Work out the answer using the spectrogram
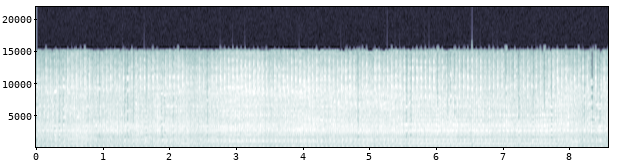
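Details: Ariens snow blower single-cylinder engine, pull-started with choke after earlier revival: fast even putter with auger churning, no misses or knocks; normal running under load.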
